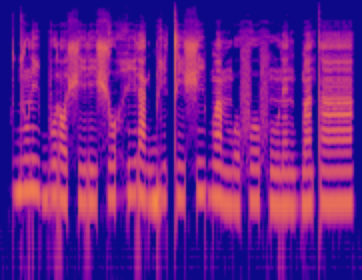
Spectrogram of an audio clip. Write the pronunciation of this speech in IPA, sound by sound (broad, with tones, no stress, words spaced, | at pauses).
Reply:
dũ˦ɾi˦˨bo˧ ɾɔ˨ʃi˨ɾi˨ ʃo˧hi˦ ɾa˧ɡ͡bi˧ti˧ ʃi˦bã˦˨ mo˨fo˧fũ˨ ɾɛ̃˨˦ɡ͡bã˦tã˦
